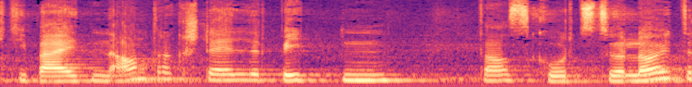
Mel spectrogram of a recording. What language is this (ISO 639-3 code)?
gsw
